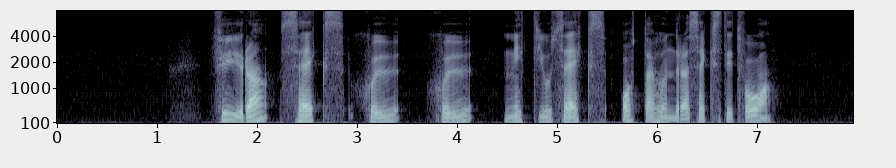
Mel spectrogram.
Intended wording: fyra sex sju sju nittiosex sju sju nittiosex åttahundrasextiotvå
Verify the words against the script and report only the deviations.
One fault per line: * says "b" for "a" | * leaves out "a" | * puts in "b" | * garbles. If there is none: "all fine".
* leaves out "sju sju nittiosex"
